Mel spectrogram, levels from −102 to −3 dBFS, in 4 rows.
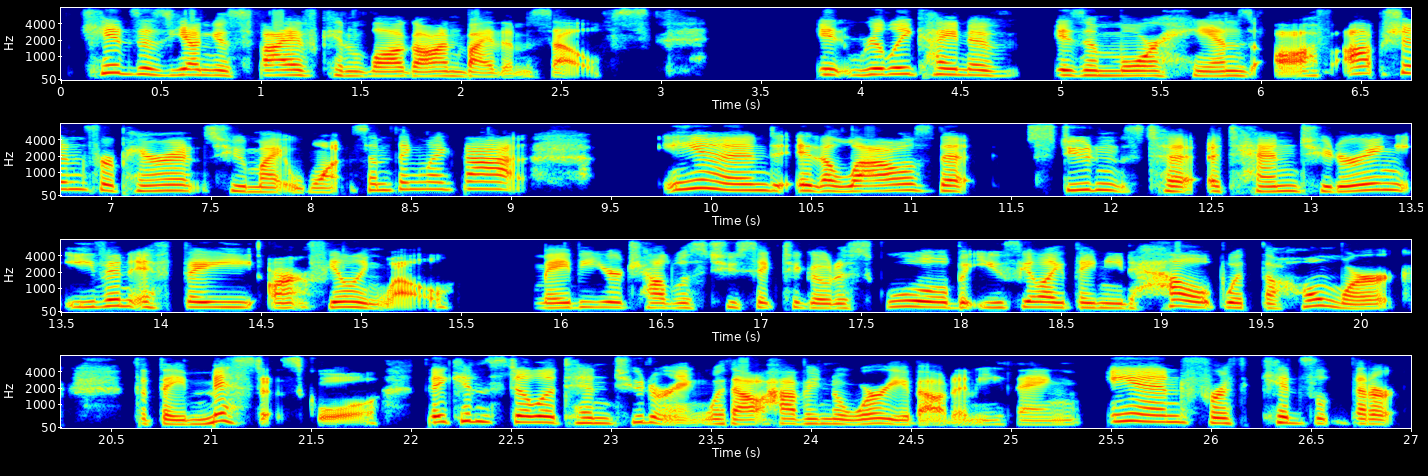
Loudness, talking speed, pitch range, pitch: -19 LUFS, 185 wpm, 195-255 Hz, 215 Hz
